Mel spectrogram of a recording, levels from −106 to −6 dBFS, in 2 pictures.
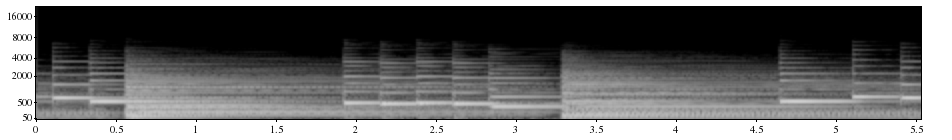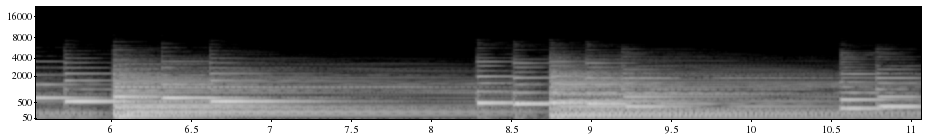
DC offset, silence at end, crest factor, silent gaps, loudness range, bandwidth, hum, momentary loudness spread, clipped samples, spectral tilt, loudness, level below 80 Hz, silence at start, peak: under 0.1%; 0 s; 16 dB; none; 3 LU; 5.6 kHz; none; 13 LU; under 0.1%; -7 dB/octave; -32 LUFS; -64 dBFS; 0 s; -16 dBFS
